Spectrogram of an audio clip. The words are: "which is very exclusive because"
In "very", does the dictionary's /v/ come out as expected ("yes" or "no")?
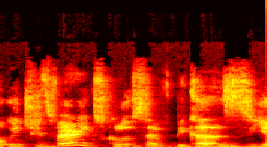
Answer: yes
